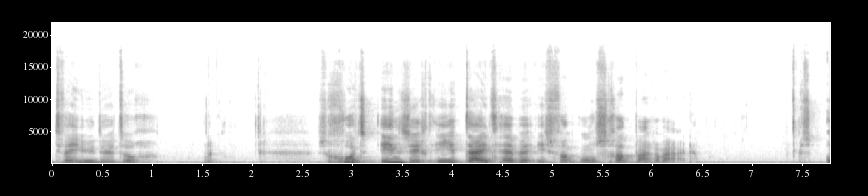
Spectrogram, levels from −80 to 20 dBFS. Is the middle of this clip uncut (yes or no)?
yes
